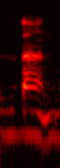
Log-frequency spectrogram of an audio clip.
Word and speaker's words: Zidane: Is that how you pronounce it? Zidane? Zidane, yes. Zidane.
